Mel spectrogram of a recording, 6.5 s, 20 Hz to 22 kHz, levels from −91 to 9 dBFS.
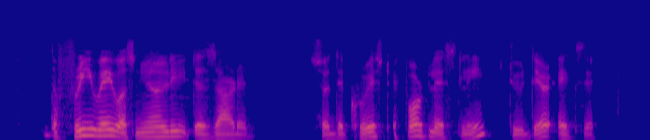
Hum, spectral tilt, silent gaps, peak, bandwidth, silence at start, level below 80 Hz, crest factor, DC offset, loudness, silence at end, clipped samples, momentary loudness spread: none; -5 dB/octave; 2.63-3.09 s; -28 dBFS; 7.4 kHz; 0.45 s; -90 dBFS; 20 dB; under 0.1%; -48 LUFS; 0.55 s; under 0.1%; 15 LU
